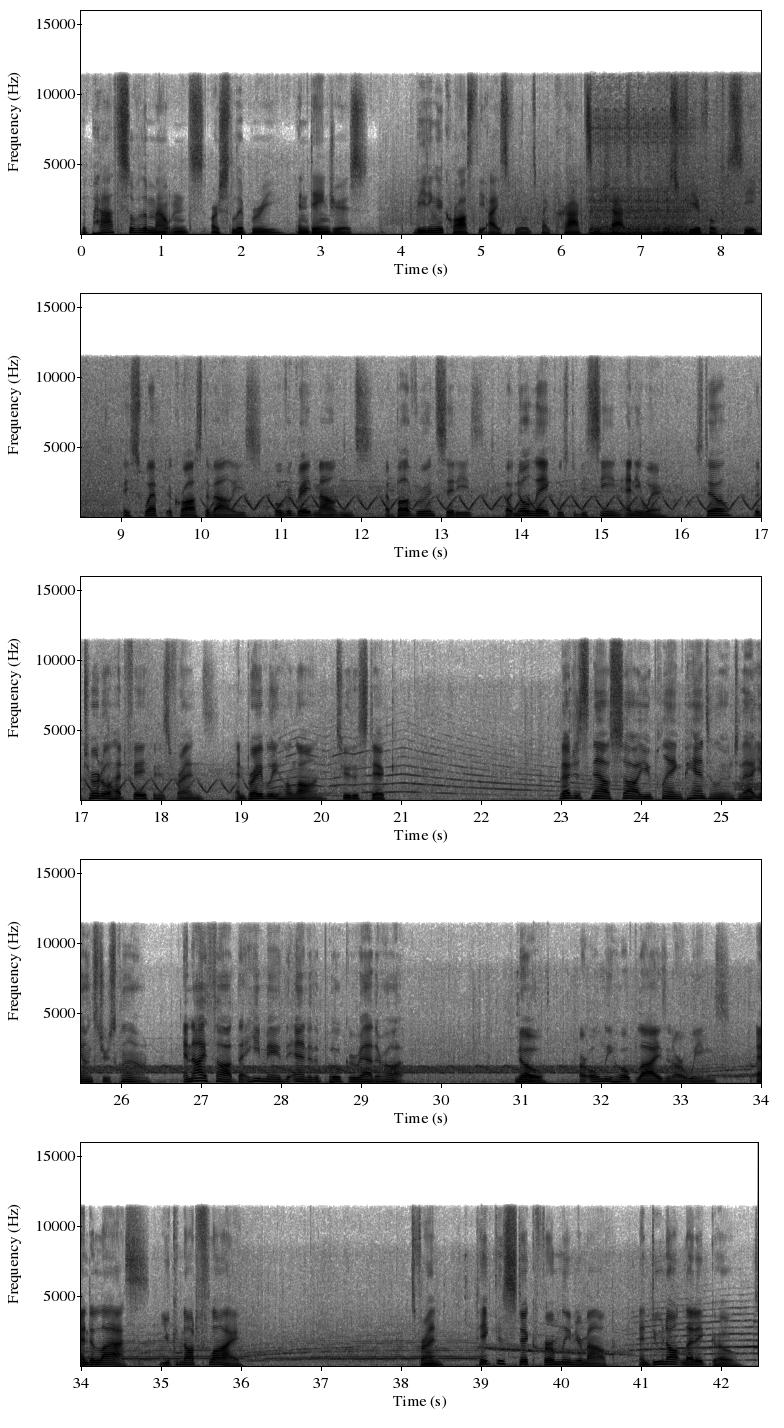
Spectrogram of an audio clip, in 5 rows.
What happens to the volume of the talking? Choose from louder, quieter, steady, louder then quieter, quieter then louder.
steady.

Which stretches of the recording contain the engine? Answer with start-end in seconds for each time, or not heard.
6.3-8.2.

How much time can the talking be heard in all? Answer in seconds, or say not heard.
36 s.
